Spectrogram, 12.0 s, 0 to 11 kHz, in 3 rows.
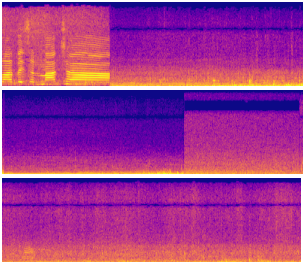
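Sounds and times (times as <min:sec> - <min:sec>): wind rumbling on microphone: 0:01.5 - 0:12.0
waterfall roar: 0:06.5 - 0:12.0.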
